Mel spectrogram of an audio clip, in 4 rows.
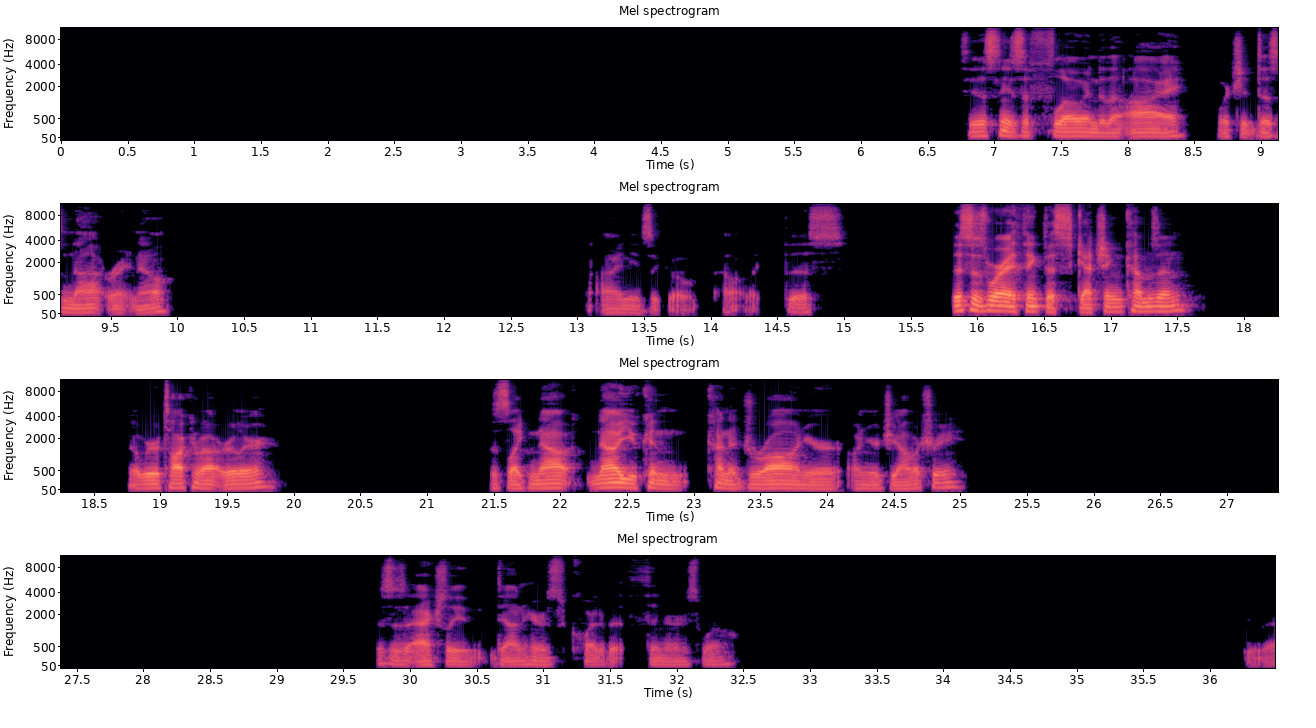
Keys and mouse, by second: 26.5 right click, 32.3 right click, 34.9 right click.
